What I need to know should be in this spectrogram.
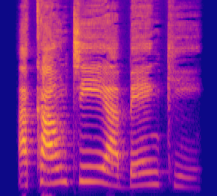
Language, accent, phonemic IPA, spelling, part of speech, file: Swahili, Kenya, /ɑ.kɑˈun.ti jɑ ˈɓɛn.ki/, akaunti ya benki, noun, Sw-ke-akaunti ya benki.flac
- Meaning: bank account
